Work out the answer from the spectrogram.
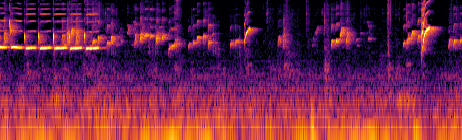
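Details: Canary singing for training: a sustained whistled note with fast overtone pulses, followed by scattered varied chirps and a sharp bright note near the end.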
